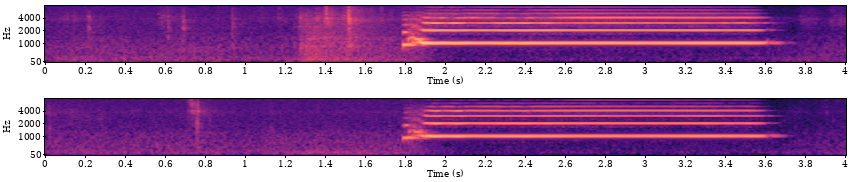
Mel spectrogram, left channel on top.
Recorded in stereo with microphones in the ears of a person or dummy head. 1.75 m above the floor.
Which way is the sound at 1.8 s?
60° left (ahead or behind).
